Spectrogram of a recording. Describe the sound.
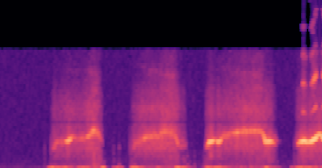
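A person whistles a bird call, four bright sustained whistled phrases with rising and falling pitch, fairly loud, separated by brief pauses with faint breathy noise underneath.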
